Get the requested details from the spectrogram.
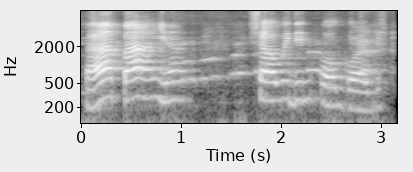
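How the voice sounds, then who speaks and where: A woman's voice: a little high, moderate pace, over loud music. A woman livestreaming casually as a mother, chatting with viewers and cooing at her toddler in a sing-song voice. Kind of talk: casual live-stream chat.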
